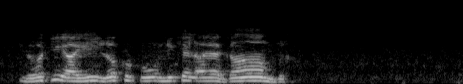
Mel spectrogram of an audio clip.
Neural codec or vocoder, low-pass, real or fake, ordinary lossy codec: none; 5.4 kHz; real; Opus, 32 kbps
